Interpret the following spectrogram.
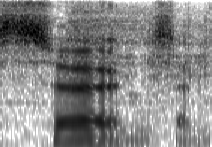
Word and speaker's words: Sørensen: Rachel WILLIS SØRENSEN.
